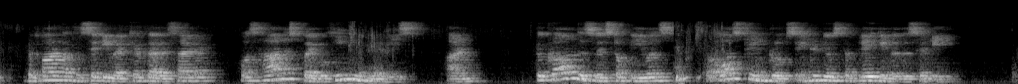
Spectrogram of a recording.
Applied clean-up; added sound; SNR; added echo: neural separator model SepFormer DNS4.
